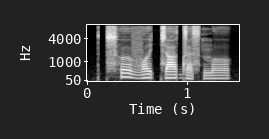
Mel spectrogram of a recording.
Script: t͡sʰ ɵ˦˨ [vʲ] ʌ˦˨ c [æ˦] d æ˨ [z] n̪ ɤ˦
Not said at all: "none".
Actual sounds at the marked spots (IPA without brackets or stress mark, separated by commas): v, a˦, s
